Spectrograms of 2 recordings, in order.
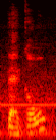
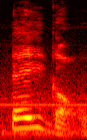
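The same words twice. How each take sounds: First: The first syllable sounds like 'beg'. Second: The first syllable sounds like 'bay'. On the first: The speaker calls it wrong. "not bagel. Like bagel would be like B E G" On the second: The speaker calls it right. "It's bagel"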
